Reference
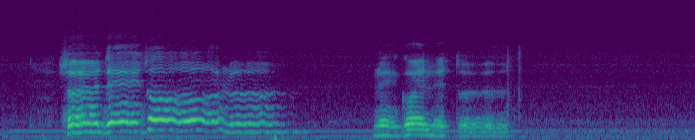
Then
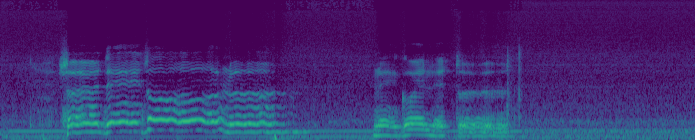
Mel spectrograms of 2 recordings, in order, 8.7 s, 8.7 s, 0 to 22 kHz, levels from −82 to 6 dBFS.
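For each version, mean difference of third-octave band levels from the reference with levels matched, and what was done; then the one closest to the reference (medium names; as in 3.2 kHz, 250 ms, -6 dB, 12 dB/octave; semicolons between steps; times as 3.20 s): 7.5 dB: compression 5:1, threshold -35 dBFS, peak gain reduction 16.5 dB; trim +7.5 dB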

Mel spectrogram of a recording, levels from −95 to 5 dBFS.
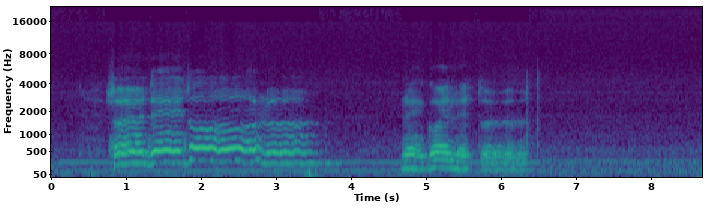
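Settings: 2.5 dB: peak limiter -19 dBFS, peak gain reduction 8 dB; trim -7.5 dB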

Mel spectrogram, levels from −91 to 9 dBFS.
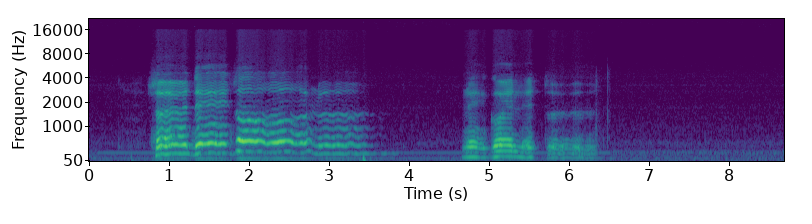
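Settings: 5.5 dB: upward expansion 1.5:1, over -42 dBFS; trim +3.5 dB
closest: second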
